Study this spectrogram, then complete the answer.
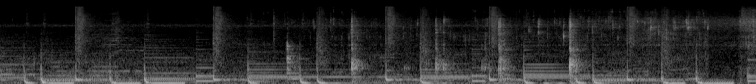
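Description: Butter dropped into hot oil in a kadhai while cooking restaurant-style palak paneer, giving a steady sizzle and frying crackle, broken by quick clatters, with tuneful background music running throughout.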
